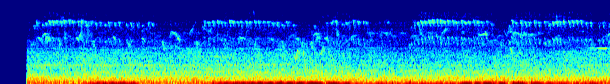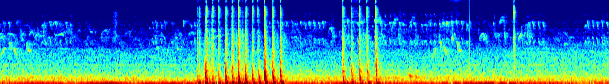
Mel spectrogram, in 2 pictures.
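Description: Birds chirping in short repeated calls over a steady low rumble. About two-thirds in come two brief bursts of rapid clicking or rattling, the loudest sounds here.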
